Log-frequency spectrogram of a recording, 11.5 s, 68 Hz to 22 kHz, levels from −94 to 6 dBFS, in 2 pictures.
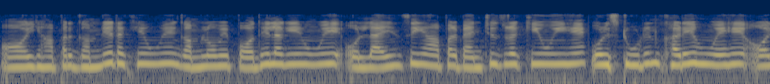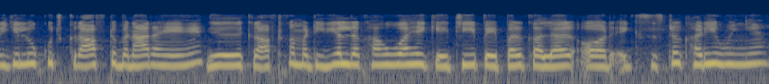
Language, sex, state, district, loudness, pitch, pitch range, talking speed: Hindi, female, Jharkhand, Jamtara, -27 LUFS, 260 Hz, 240-275 Hz, 260 wpm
